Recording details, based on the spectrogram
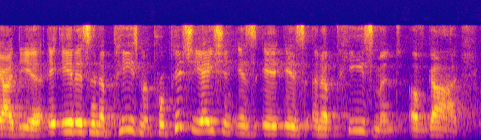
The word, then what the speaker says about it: propitiation: Big word, propitiation. Can't even say it. I've always had trouble. Propitiation is how you say that word.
